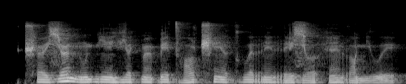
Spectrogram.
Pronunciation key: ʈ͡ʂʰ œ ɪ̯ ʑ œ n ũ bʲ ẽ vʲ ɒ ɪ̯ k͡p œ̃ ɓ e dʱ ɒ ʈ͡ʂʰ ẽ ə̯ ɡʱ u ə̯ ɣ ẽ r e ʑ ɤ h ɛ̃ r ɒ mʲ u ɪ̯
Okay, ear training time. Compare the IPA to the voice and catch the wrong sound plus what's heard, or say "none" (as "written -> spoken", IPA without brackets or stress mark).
ɣ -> r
